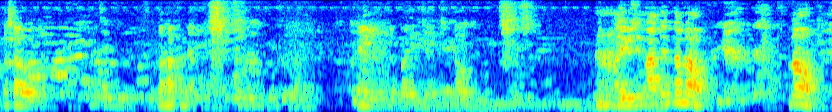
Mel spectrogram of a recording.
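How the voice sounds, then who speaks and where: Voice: mid-range voice, fairly even intonation, slow, pauses often, lo-fi sound. Stern, taunting faith healer, echoey. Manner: stern, taunting, keeps prodding with short questions. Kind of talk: deliverance session, interrogating a spirit. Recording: echoey, distant, noisy room sound.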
